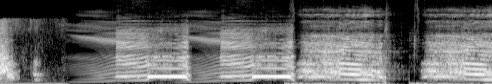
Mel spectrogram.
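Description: A dinosaur roars.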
